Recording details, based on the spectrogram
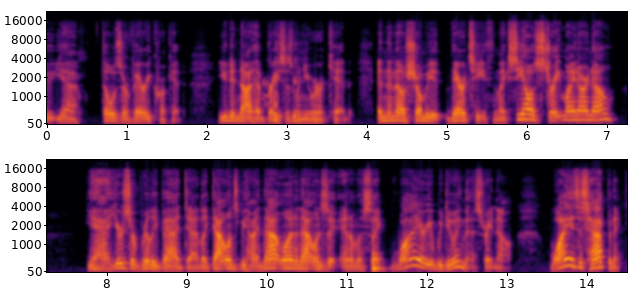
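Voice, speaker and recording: A man in his forties hosting a hockey podcast, slightly hoarse, telling self-mocking stories in a casual, animated way. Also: mid-range voice. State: a little hoarse. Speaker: podcast host.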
